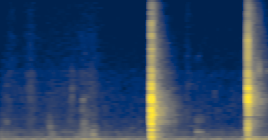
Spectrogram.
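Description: Two sharp finger snaps, about three quarters of a second apart, over quiet room tone.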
